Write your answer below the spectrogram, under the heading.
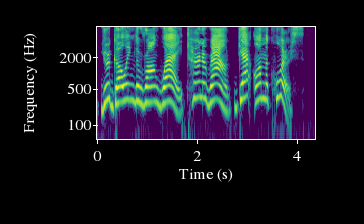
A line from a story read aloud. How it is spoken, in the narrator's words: God, in His mercy, has blessed us with pastors, leaders, and His word, standing on that course day in and day out yelling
